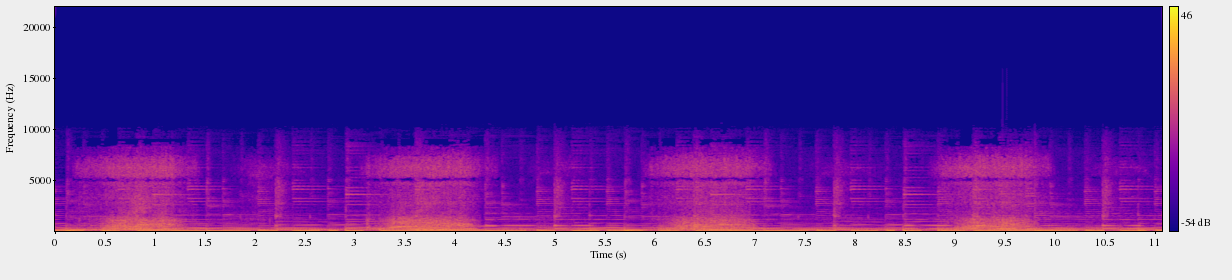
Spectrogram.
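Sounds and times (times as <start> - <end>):
person snoring in their sleep: 0.1 - 7.4, 8.6 - 10.9.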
